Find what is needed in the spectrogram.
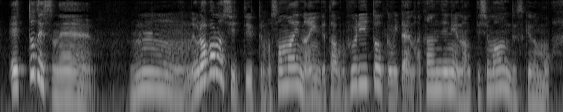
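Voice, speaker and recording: With a Kansai accent, a woman speaks at a fairly quick pace, her pitch swinging very widely. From Japan, Osaka. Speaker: podcast host. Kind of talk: casual chat.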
